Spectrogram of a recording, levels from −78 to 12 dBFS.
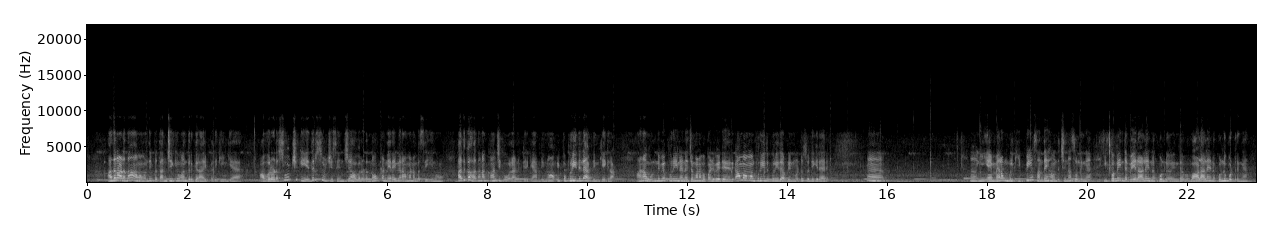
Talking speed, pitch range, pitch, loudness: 155 wpm, 200-255 Hz, 225 Hz, -23 LUFS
